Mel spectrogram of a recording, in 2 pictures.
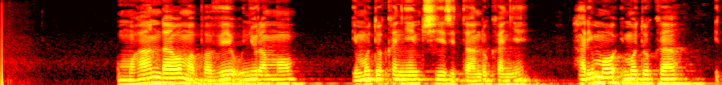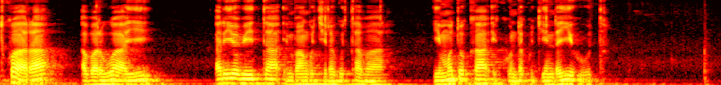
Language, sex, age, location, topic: Kinyarwanda, male, 18-24, Nyagatare, education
